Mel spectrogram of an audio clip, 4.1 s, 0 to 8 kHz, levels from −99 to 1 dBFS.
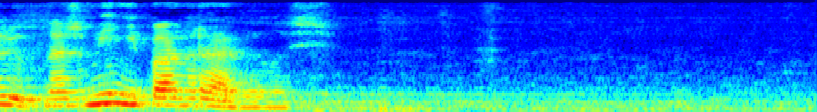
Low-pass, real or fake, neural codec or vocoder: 7.2 kHz; fake; autoencoder, 48 kHz, 128 numbers a frame, DAC-VAE, trained on Japanese speech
